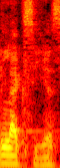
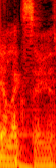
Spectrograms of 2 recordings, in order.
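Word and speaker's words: Lexaeus: okay they do say they do say lexius yeah I say Lexus but whatever yeah lexius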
